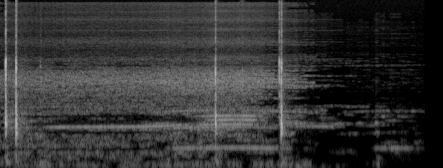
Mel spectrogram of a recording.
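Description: Computer mouse clicking: a quick double click at the start, then single clicks a little past two seconds and near three seconds, over a low hiss of room noise that fades out before the end.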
